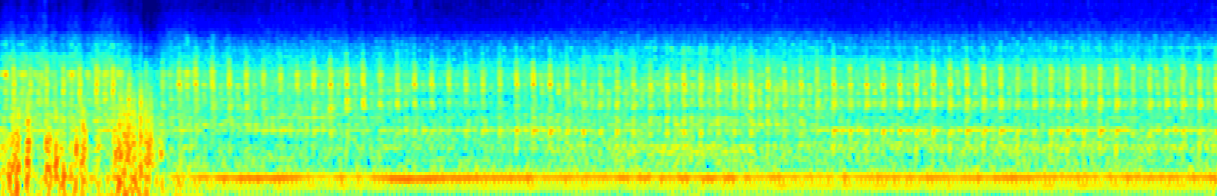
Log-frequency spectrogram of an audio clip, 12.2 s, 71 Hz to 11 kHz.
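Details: Nissan KA24DE engine at steady idle with a light, regular tapping about three knocks a second over the engine note; owner suspects a bad rod bearing (rod knock) at 170 miles, unconfirmed.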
